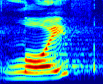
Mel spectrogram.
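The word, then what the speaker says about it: Lyfe: It's not life, it's loif with a Y. Okay, please tell us. L-Y-F-E, right?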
